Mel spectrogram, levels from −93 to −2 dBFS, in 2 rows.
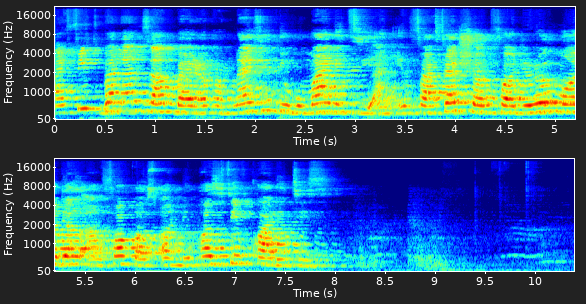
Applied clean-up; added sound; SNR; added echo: none; none; none; reverberation time 0.9 s.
